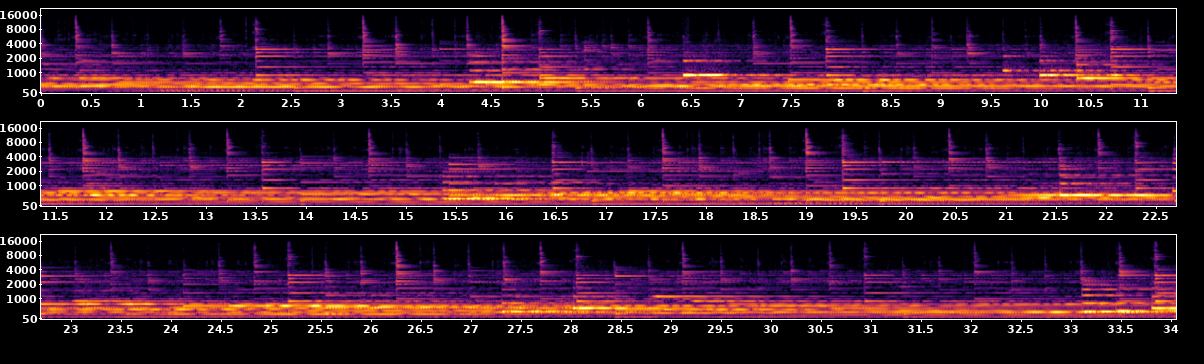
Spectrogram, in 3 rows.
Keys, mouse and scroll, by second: 2.6-3.3 typing, 2.8 click, 7.4-8.2 typing, 7.7 click, 18.4 click, 19.4-20.2 typing, 21.4 click, 23.8-24.6 typing, 25.9-27.0 typing, 26.1 scroll down 1, 27.0-30.9 drag, 30.9 scroll down 1, 31.4-32.2 typing, 31.7-34.0 drag.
